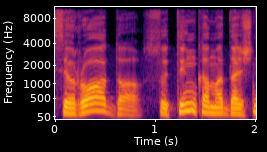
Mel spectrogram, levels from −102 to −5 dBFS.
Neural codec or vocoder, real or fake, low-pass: vocoder, 44.1 kHz, 128 mel bands every 256 samples, BigVGAN v2; fake; 9.9 kHz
